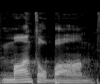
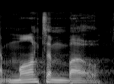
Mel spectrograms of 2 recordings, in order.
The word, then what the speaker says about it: Montembeault: I thought his name was Montelbaum for the longest time, and then I read closer. Yeah, Montembeault.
